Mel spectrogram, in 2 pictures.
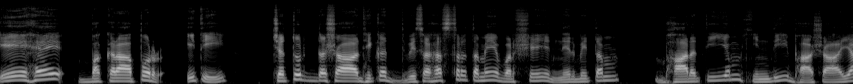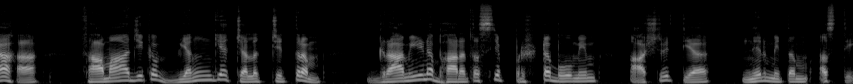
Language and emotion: Sanskrit, neutral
